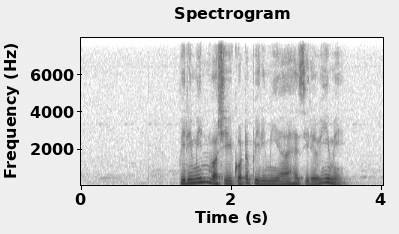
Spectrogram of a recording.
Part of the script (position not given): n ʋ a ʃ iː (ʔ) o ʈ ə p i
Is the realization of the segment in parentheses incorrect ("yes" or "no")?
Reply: yes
